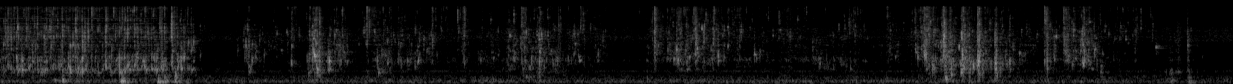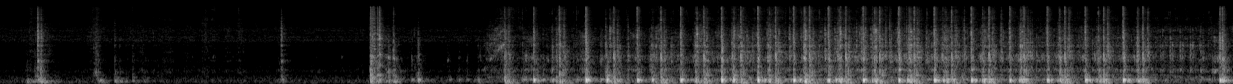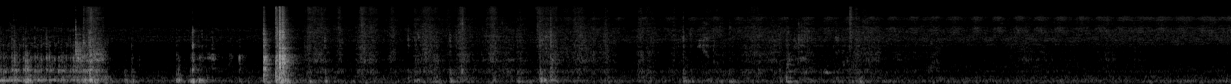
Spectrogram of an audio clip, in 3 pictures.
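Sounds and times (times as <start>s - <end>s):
water splashing and dripping: 0.0s - 11.7s
salad spinner clicking whir: 17.1s - 25.8s.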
